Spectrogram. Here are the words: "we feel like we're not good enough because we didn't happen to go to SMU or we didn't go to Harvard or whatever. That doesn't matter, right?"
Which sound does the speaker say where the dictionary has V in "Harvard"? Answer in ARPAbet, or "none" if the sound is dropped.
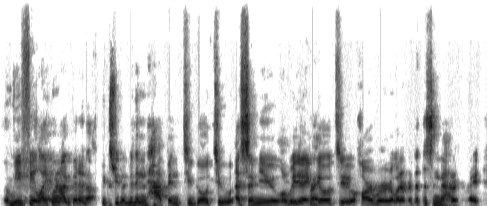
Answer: V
